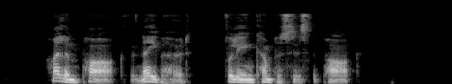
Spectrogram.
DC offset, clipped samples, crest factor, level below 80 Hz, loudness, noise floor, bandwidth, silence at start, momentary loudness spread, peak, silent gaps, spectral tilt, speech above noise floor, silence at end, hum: under 0.1%; under 0.1%; 16 dB; -44 dBFS; -18 LUFS; -76 dBFS; 11.5 kHz; 0.5 s; 13 LU; -4 dBFS; none; -6.5 dB/octave; 59 dB; 1.05 s; none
